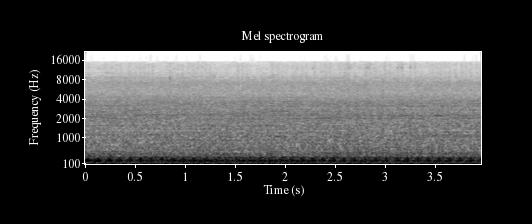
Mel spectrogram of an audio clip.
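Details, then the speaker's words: 1991 Pontiac Firebird Trans Am V8 after water pump and battery replacement following overheating: deep steady rumble with even pulse, no knocks or squeals, battery holding charge; normal idle. "You could hear it running in the background now."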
